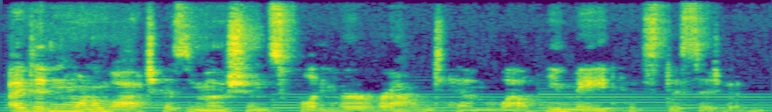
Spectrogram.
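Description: An earnest Jedi Master played by a woman tells her own story in a space-fantasy audio drama. Her voice sits on the low side, devoted and sincere, with faint music behind it. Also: steady tone, quick pace, close to an everyday voice. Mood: tender, hopeful. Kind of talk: first-person audio drama narration and dialogue.

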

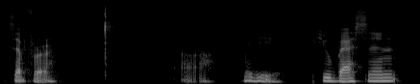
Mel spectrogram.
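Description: A woman's voice: low-pitched, level tone, slow, vocal fry, dark tone. A young woman co-hosting a podcast, chatting casually in a rambling, self-deprecating way. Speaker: podcast co-host. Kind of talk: casual chat.

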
